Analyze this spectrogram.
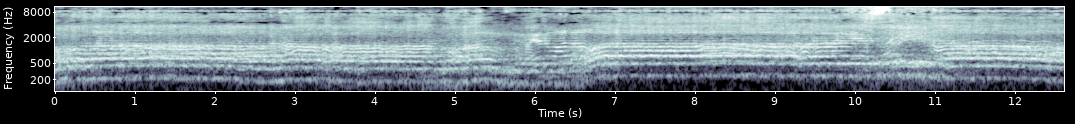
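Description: A man chants in a long, melodic voice through a loudspeaker.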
